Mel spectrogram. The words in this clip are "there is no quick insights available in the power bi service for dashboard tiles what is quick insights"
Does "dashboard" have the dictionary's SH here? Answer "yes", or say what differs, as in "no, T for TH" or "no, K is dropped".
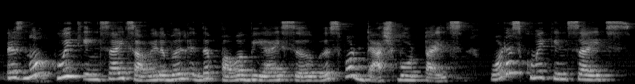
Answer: yes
